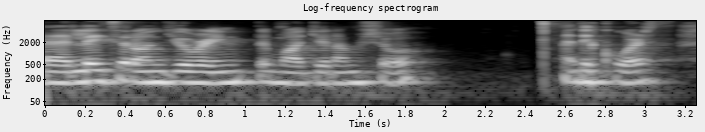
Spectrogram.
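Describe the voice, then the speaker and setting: The voice carries an Italian accent. It sounds somewhat breathy. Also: woman. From northern Italy, near Milan. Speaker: course tutor. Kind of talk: casual chat.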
